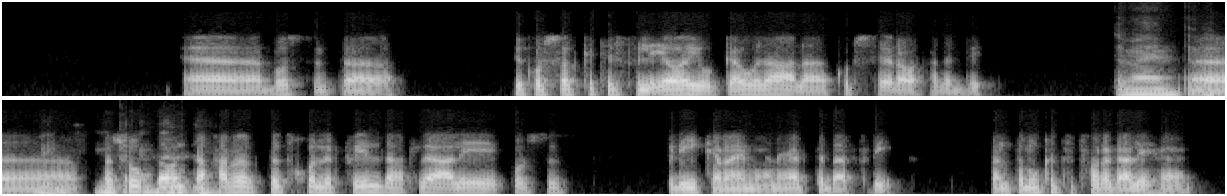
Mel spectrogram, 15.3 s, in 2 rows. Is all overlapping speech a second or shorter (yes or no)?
no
